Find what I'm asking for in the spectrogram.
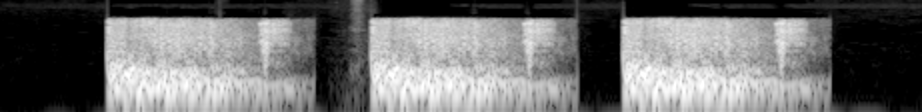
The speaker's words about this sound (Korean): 덤블에서 총성이 세 번 울립니다.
